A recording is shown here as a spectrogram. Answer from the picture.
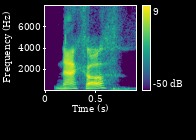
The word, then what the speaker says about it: knacker: So I'm going to say there's no silent K out the front, and I'm just going to say it's N-A-C-K-E-R. – I'm sorry to inform you that there is a silent K. But yeah, knacker is spelled K-N-A-C-K-E-R.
